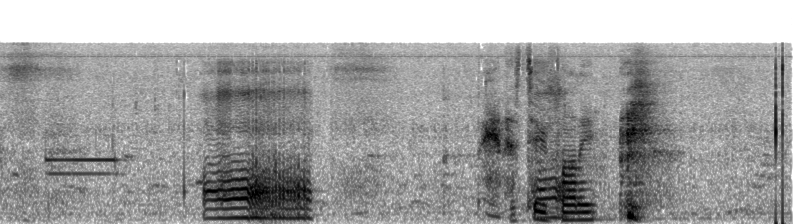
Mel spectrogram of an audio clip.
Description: this is darla the english bulldog. this is really her snoring.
